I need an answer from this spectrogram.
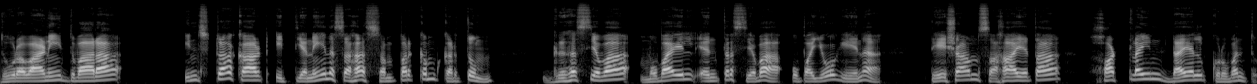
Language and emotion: Sanskrit, neutral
